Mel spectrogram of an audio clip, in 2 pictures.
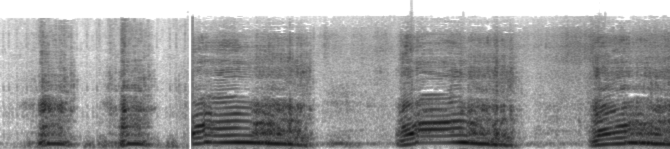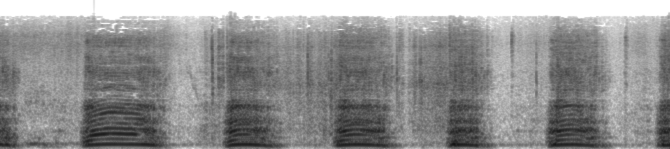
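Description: A big cat roars in a run of deep, rasping bursts, each rising and then falling away.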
